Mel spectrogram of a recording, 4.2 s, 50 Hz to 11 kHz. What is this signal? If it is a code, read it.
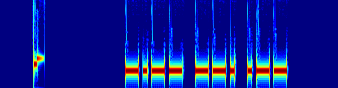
Morse code, heard as a keyed tone, about 22 wpm, 700 Hz. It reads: YGW
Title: USA Call Sign Postfixes - 3 Letters 22wpm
